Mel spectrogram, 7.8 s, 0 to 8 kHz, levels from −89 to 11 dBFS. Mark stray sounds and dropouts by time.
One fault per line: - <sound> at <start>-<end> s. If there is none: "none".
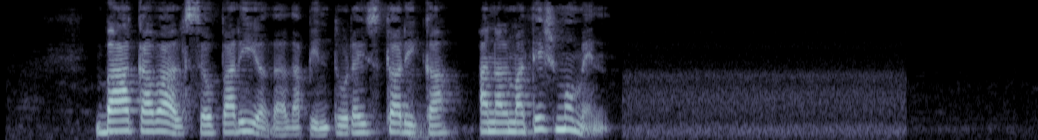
none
